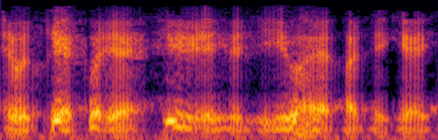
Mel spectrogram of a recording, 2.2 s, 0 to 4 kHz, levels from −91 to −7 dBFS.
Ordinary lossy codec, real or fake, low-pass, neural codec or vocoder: MP3, 24 kbps; fake; 3.6 kHz; autoencoder, 22.05 kHz, a latent of 192 numbers a frame, VITS, trained on many speakers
